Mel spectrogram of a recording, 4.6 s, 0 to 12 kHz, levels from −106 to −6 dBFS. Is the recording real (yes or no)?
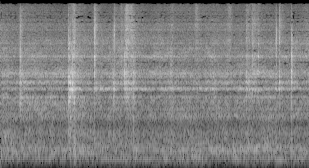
no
